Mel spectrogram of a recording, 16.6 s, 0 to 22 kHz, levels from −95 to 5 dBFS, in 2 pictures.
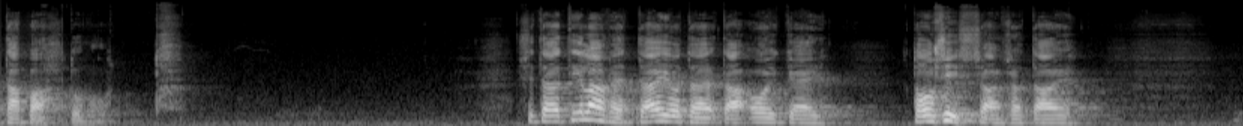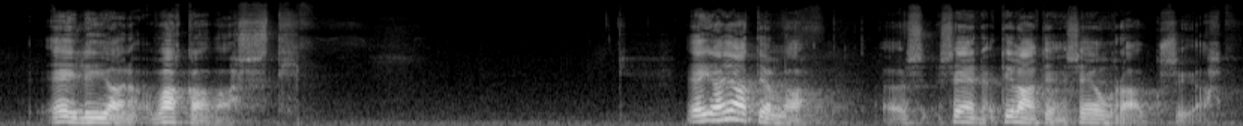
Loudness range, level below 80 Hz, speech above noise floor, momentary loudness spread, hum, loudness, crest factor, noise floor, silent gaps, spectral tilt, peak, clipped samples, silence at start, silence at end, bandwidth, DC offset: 7 LU; -60 dBFS; 36 dB; 20 LU; none; -22 LUFS; 20 dB; -58 dBFS; none; -6 dB/octave; -4 dBFS; under 0.1%; 0 s; 0.15 s; 15 kHz; under 0.1%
